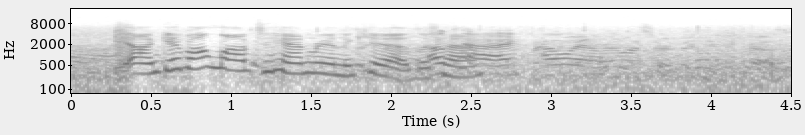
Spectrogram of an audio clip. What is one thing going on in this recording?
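A young woman speaks animatedly close by.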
